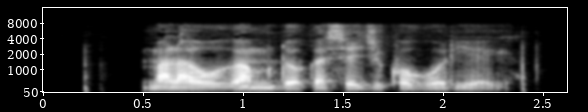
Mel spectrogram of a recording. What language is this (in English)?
Taita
